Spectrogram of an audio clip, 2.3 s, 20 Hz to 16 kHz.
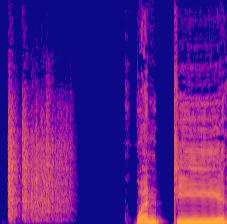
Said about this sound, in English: All right, so that's 2d8. You roll all of your dice twice.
